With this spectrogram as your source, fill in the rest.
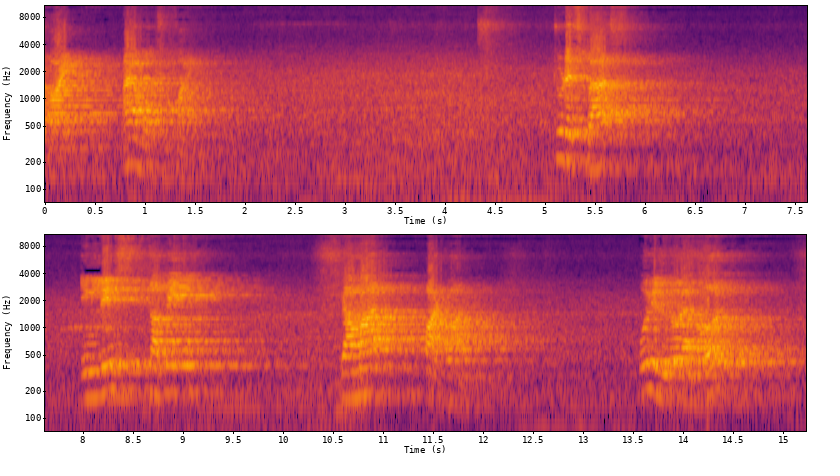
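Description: A man speaks loudly and with animation in an echoing room.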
